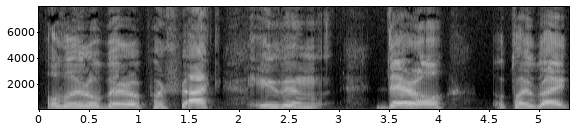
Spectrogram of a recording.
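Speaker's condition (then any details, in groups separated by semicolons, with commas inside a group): Cerebral palsy; power wheelchair user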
